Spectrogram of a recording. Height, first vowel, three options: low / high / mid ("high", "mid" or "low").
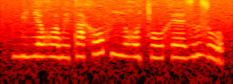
mid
